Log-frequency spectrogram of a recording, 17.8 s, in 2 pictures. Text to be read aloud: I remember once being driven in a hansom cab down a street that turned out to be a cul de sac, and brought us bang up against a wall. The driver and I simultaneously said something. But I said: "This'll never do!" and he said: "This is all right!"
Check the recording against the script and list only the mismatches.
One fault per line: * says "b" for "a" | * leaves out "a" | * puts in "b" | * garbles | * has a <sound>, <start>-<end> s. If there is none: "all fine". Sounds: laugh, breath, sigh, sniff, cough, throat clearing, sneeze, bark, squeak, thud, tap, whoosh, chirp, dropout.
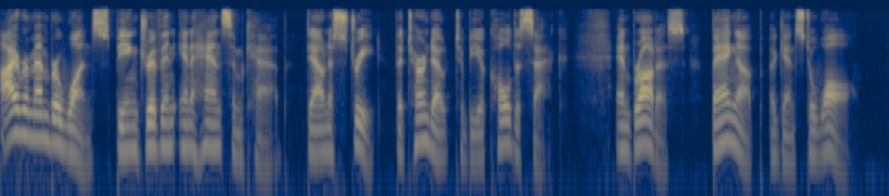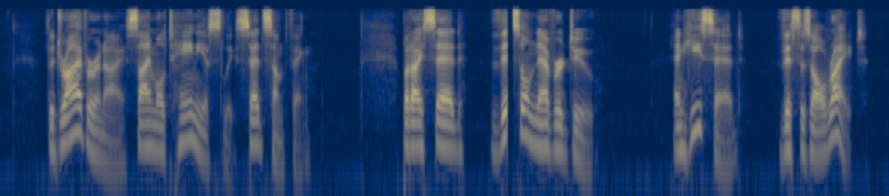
* has a dropout, 14.0-14.0 s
